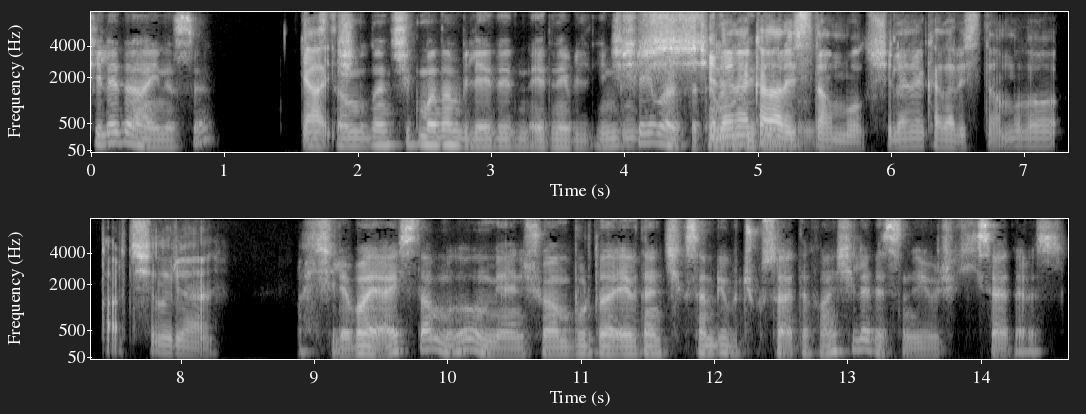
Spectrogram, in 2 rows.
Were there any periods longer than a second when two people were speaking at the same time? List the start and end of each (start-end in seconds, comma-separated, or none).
3.9-5.5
